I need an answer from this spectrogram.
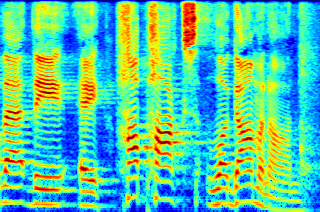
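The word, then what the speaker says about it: hapax (ἅπαξ): That once preposition in Greek is actually hapax. That's how you pronounce it in Greek.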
